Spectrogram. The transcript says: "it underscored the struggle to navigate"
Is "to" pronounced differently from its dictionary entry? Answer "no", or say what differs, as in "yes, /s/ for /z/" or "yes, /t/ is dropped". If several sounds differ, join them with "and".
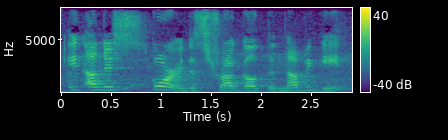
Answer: no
